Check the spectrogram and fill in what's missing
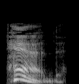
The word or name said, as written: had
